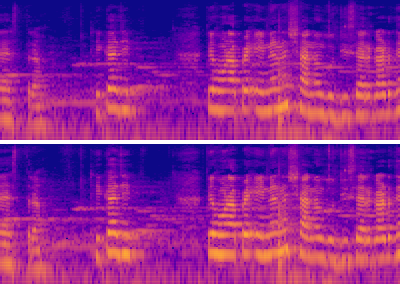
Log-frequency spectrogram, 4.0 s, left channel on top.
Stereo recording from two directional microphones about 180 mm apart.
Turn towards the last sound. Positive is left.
turn(degrees=0)  # may be behind; listen again after turning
